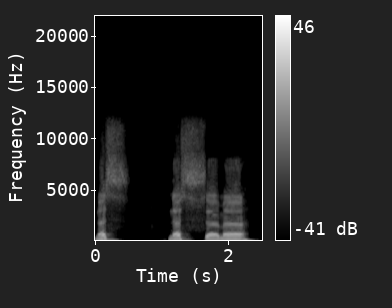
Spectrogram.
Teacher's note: sin kuat sikitlah bunyi. Dia ada sifat hams, dia ada sifat safir. Sifat safir, sifat yang kuat.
